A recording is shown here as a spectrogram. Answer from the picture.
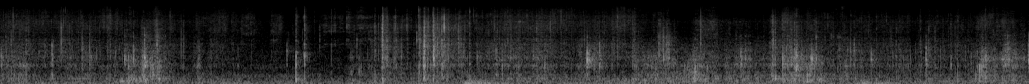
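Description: Hands squeezing and crumbling gym chalk blocks in a bowl of loose powder, with soft irregular crunches and powdery rustling.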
